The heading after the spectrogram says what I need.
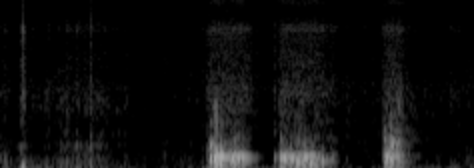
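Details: Stomach rumbling with a Monster energy drink sloshing, recorded for headphones: faint clicks, then three low gurgling rumbles, normal bowel sounds.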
